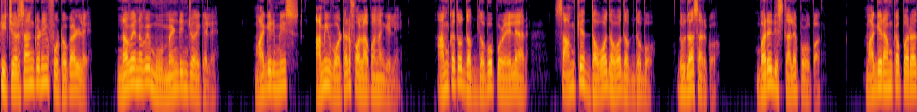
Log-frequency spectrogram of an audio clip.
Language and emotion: Goan Konkani, neutral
